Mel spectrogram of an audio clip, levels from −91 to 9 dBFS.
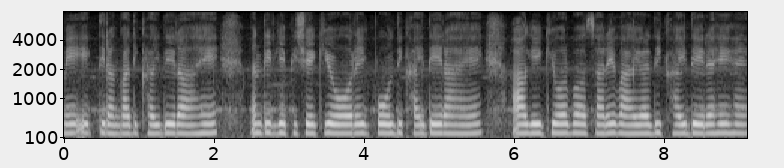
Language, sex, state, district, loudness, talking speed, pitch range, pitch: Hindi, female, Uttar Pradesh, Hamirpur, -16 LUFS, 180 wpm, 205-210 Hz, 210 Hz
